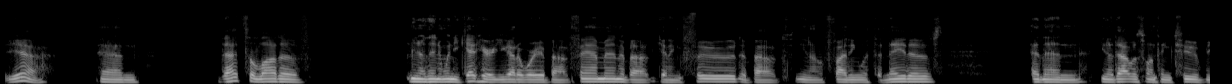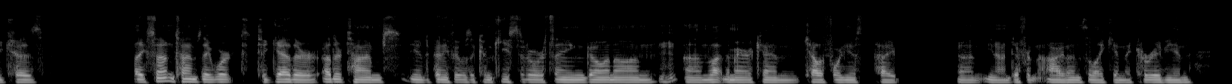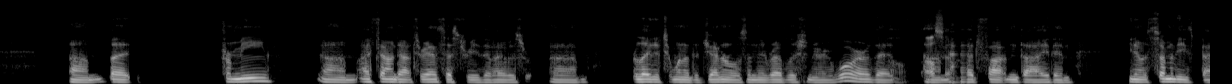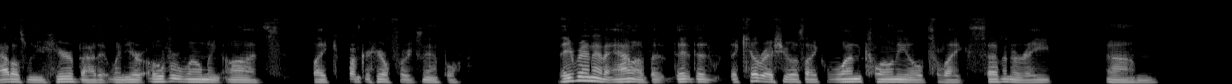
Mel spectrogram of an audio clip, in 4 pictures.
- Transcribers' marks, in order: tapping
- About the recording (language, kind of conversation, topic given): English, unstructured, What historical event inspires you?
- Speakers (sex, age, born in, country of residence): male, 50-54, United States, United States; male, 55-59, United States, United States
